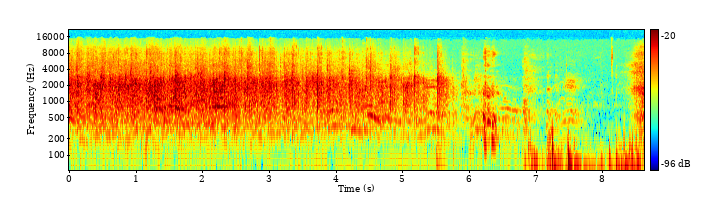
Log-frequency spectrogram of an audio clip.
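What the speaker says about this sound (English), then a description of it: "could you give the Lord one more good hand clap of praise?" A church congregation claps together in a sustained round that thins out and fades, followed by coughing, throat clearing and scattered murmurs.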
